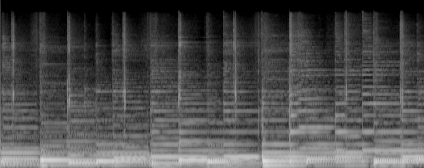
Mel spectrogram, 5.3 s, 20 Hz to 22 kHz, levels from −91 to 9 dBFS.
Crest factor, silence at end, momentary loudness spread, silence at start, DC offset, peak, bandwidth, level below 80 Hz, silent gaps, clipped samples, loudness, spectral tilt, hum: 14 dB; 0 s; 7 LU; 0 s; under 0.1%; -2 dBFS; 14.5 kHz; -40 dBFS; none; under 0.1%; -17 LUFS; -8 dB/octave; none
